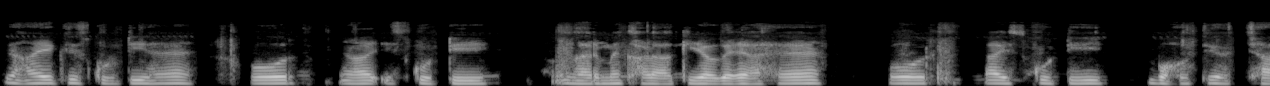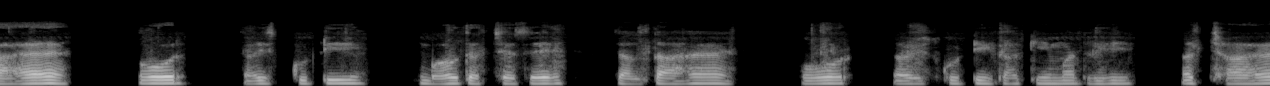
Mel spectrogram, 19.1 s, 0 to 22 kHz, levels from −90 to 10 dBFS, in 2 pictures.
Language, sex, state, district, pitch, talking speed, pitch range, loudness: Hindi, male, Bihar, Lakhisarai, 140 Hz, 115 wpm, 135-145 Hz, -24 LUFS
